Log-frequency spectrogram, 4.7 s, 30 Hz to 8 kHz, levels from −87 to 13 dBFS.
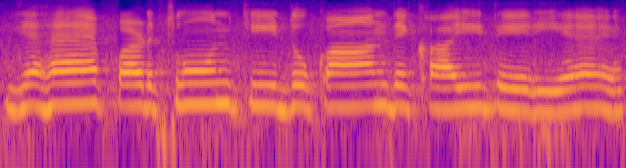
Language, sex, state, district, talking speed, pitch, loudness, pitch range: Hindi, female, Haryana, Charkhi Dadri, 100 wpm, 235 Hz, -12 LUFS, 220-245 Hz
